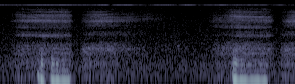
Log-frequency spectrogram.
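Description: Two soft, low snoring breaths in, each with a slight whistle, separated by quiet breathing out: snoring.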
